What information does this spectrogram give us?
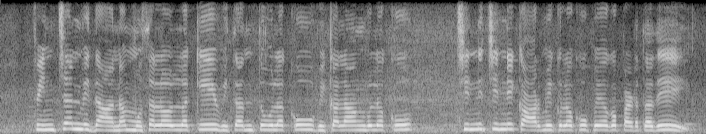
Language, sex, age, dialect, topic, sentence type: Telugu, male, 18-24, Telangana, banking, statement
